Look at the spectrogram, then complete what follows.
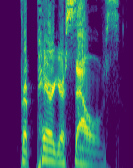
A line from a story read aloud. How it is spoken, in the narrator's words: roared Draco at his troops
